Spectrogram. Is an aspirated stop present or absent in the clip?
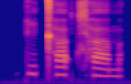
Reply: present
